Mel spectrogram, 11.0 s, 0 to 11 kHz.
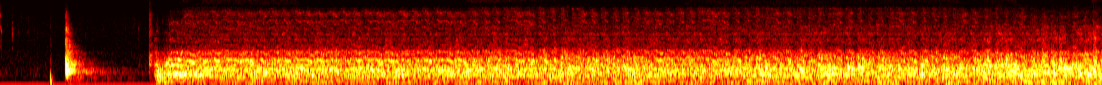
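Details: Old Fiat-Allis bulldozer, about D6 size, six-cylinder diesel, left sitting in the Australian bush for years. After a click, a long, even dull churning with no firing; it cranks but won't start. Bleeding the injector pump is tried next.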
